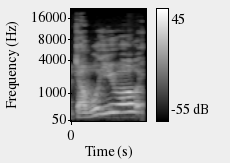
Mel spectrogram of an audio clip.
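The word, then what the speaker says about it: wo (を): That wo sound, the W sound at the beginning, indicates the funny little thing that looks like a T and a C, kind of had a baby.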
